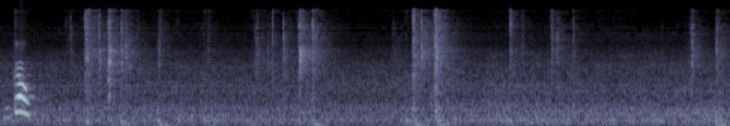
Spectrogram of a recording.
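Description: A short high squeak that falls in pitch right at the start. Then scattered sharp clicks and taps of a German Shepherd's claws and paws on a hardwood floor as it lunges at a laser dot.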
